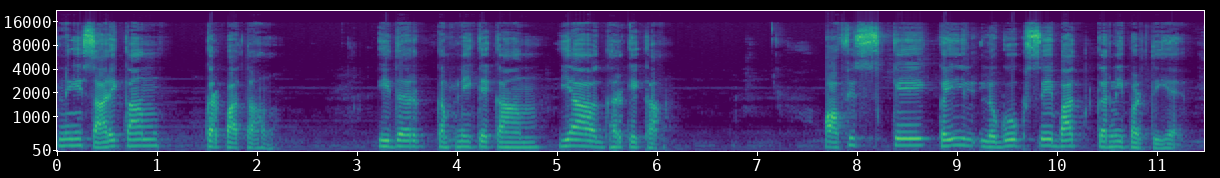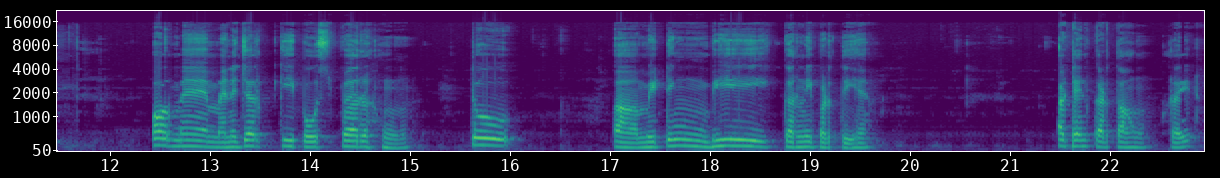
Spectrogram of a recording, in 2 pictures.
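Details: Adult man with aphasia after a stroke/brain hemorrhage in 2014, about two years of speech therapy, improved but still affected; aphasia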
